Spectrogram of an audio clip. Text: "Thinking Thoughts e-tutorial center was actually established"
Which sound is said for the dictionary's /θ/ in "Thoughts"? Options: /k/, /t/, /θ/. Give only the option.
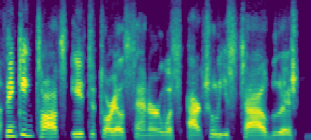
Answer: /t/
